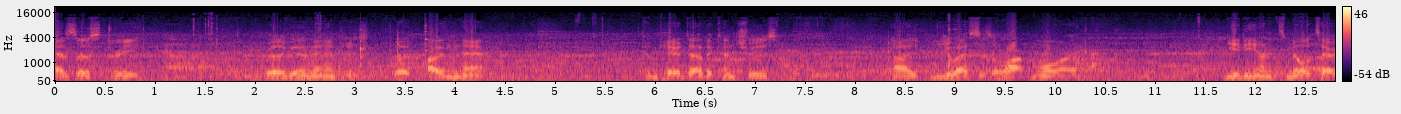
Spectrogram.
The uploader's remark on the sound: This interview was conducted during our Sunday morning breakfast, so the sounds of the dining hall are quite audible in the background.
